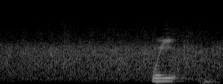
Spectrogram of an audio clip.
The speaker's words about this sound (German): Ein Applaus dafür.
